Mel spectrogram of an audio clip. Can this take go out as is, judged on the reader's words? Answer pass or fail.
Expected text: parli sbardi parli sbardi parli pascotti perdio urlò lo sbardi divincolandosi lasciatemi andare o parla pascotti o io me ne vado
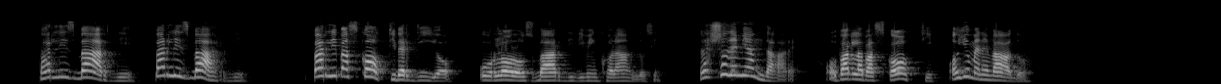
pass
